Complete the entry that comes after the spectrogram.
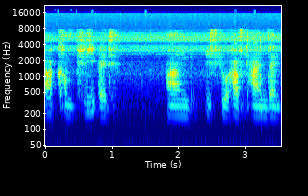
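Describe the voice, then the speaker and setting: Noticeable background noise runs through the clip. A man is the one talking. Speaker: cyclist sending a voice note to a podcast. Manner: reading from prepared notes.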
